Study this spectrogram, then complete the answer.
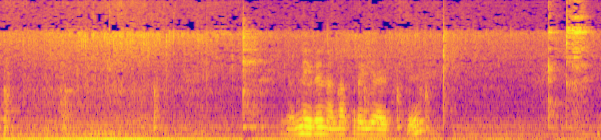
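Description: A metal spoon scrapes and stirs food in a pan.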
